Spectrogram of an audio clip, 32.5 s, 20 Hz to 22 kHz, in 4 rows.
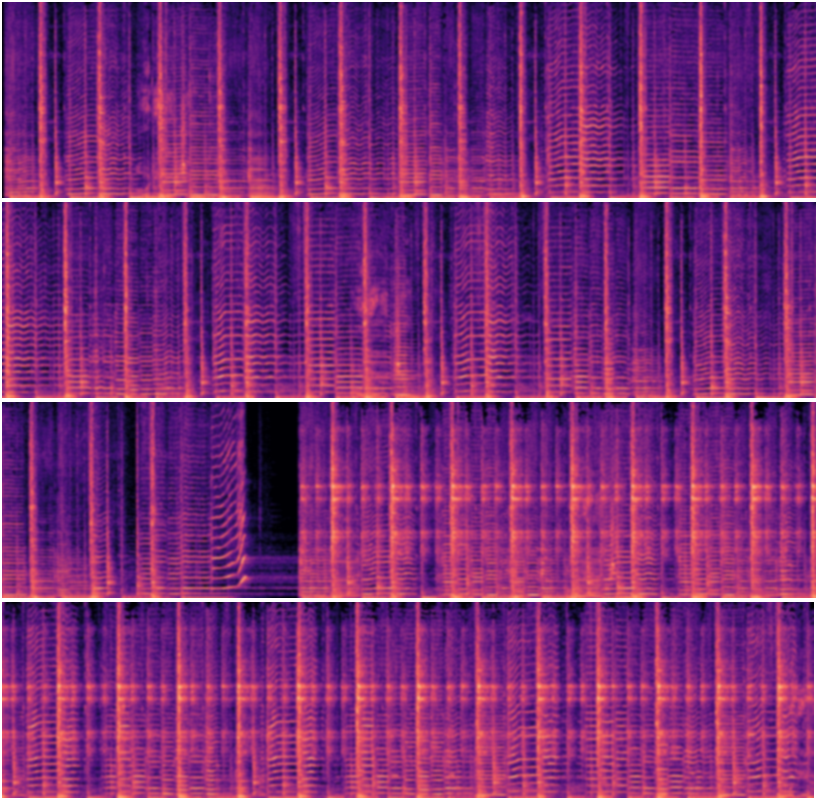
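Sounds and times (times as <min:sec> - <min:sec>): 
Jewish violin: 0:00.0 - 0:32.5.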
